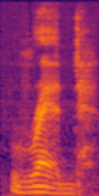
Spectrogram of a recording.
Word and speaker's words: read: una sola run run pero el verbo read presente infinitivo pasado red recuérdelo número 5 Can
